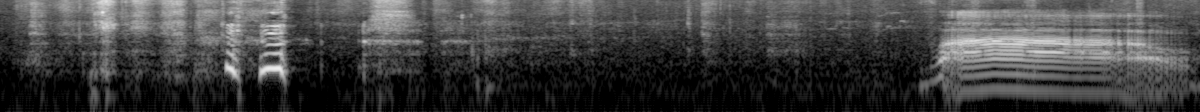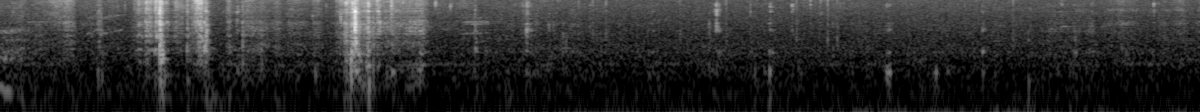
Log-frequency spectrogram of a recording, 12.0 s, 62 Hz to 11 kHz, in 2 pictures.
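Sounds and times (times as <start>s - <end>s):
person chewing: 8.4s - 12.0s.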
